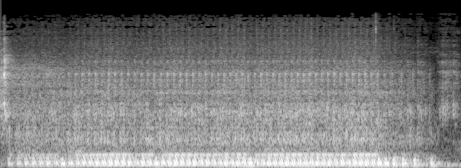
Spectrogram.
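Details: Quad after starter relay rewired, new wiring without ignition switch: small single-cylinder engine idling with steady even beat about four pulses a second, then cut off cleanly; normal idle.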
